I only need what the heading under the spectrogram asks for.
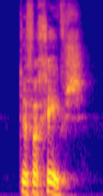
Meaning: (adverb) in vain; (adjective) in vain, pointless, futile
- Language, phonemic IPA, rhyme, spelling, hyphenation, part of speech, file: Dutch, /ˌtə.vərˈɣeːfs/, -eːfs, tevergeefs, te‧ver‧geefs, adverb / adjective, Nl-tevergeefs.ogg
